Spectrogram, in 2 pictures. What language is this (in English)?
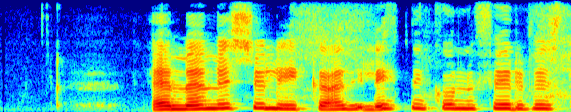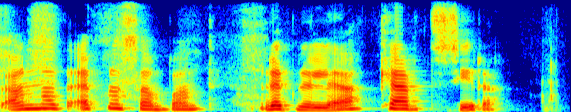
Icelandic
